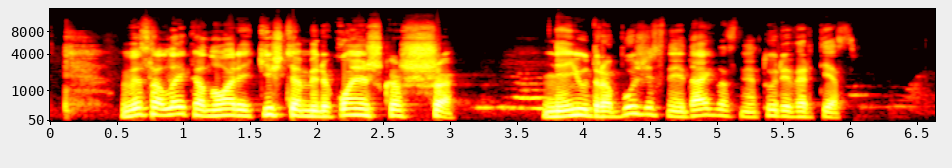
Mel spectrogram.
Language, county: Lithuanian, Vilnius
